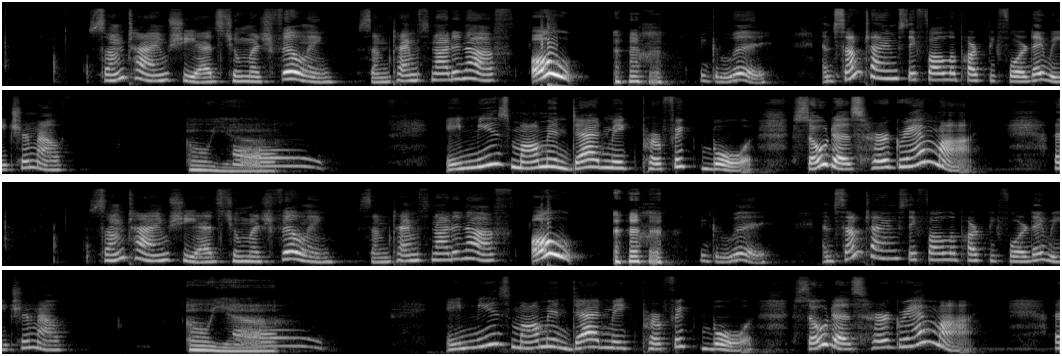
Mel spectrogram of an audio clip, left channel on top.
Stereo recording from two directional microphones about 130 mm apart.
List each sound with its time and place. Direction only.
0.5 s a sound: 10° left (ahead or behind)
0.9 s speech: 30° left (ahead or behind)
6.1 s speech: 80° right
6.9 s speech: 45° left (ahead or behind)
12.4 s a woman's voice: 85° right
14.7 s speech: 60° left (ahead or behind); by 21.0 s 45° left (ahead or behind)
